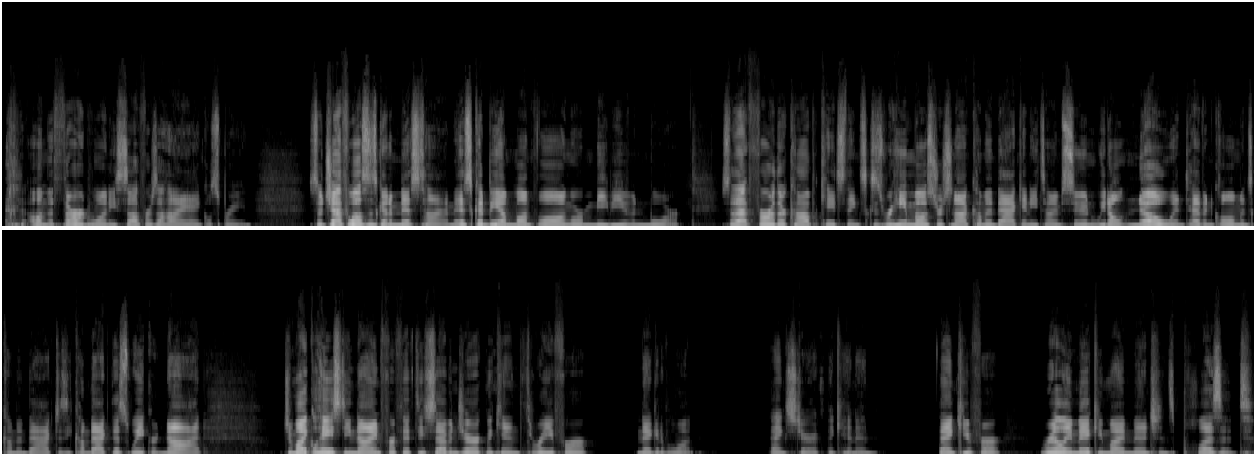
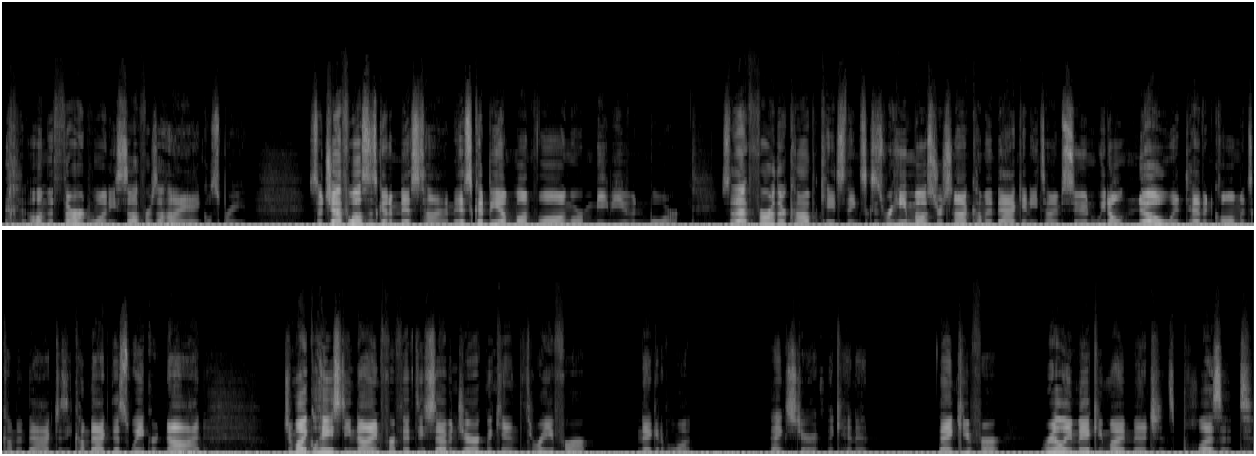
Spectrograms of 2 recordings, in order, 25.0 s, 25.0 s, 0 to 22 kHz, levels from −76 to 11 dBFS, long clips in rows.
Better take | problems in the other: first | low rumble; faint; throughout; 25 dB below the speech

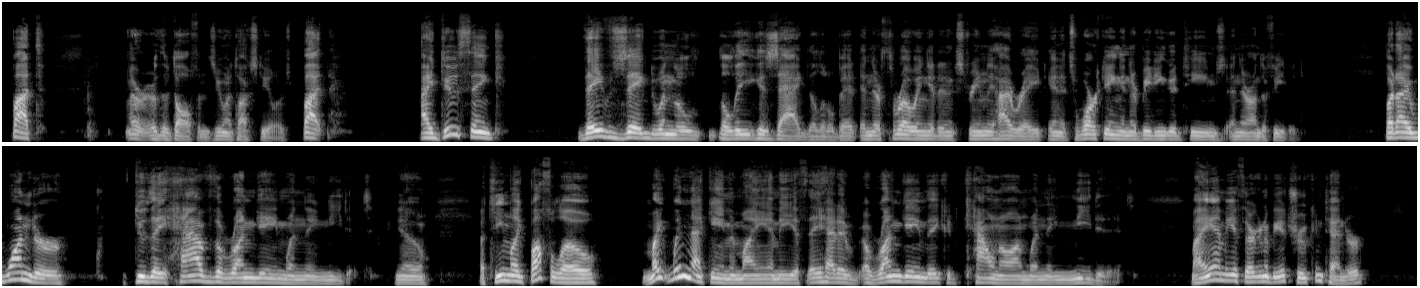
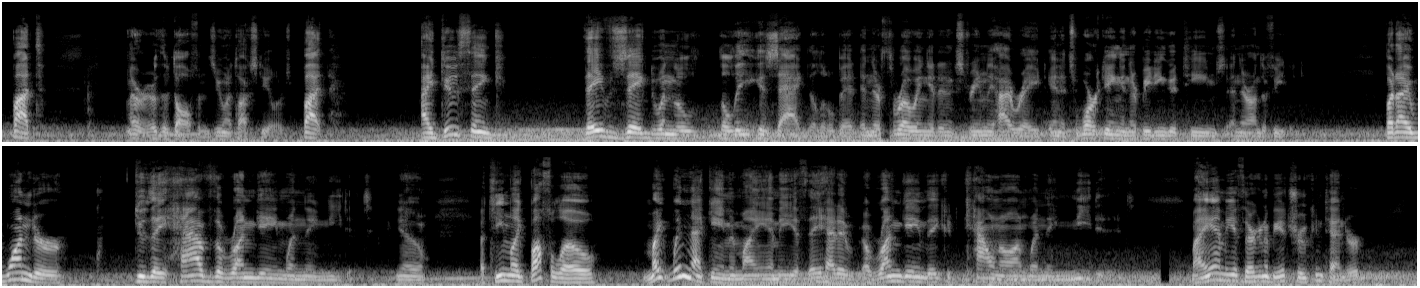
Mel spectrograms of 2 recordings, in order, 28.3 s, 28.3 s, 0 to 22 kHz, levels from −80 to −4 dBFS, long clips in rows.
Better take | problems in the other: first | low rumble; noticeable; throughout; 15 dB below the speech

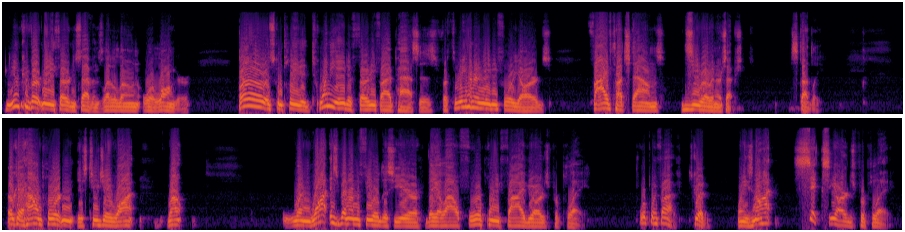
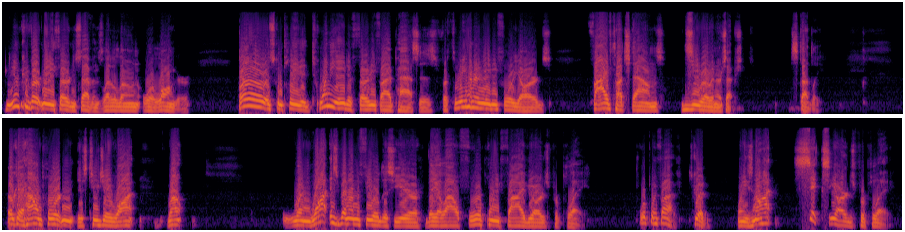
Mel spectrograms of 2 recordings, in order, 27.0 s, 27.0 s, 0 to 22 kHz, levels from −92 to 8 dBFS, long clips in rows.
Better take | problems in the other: neither | distortion; heavy; 18% of the sound clipped; the same in both

